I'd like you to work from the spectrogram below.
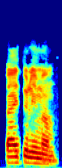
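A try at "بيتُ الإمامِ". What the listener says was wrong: বাই। তো শেষ বলেন, আপনি তো হুজুরদের মতো বলতেছেন। শেষটুকু বল, ইমা মি।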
